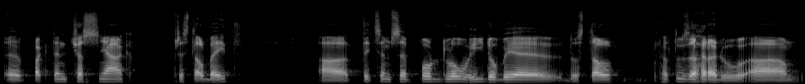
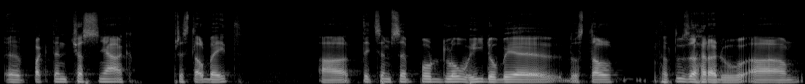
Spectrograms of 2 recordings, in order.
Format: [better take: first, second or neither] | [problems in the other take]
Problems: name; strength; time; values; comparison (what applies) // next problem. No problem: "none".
second | thin; somewhat; fading below 450 Hz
